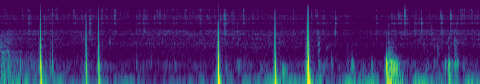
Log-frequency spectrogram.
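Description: Underwater sound on a coral reef: sharp, irregular clicks and snaps, about eight of them, over a faint low wash of water.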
